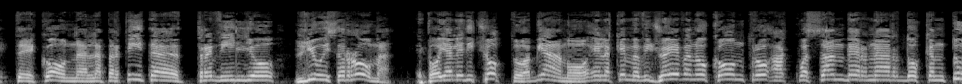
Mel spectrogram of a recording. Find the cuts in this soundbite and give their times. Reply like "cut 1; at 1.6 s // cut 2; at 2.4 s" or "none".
cut 1; at 4.0 s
